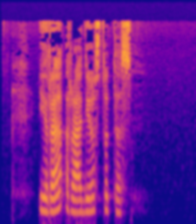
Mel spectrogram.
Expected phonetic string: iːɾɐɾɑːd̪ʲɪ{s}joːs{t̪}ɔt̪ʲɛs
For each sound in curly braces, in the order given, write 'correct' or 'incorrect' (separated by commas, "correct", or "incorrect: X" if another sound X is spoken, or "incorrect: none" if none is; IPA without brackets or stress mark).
incorrect: none, correct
